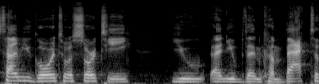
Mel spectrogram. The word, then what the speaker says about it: sortie: You have some other weird English pronunciation of sortie? In English, it's sortie. So really? Yeah. Well, guess what? It's a fucking French word, and it's pronounced like this.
